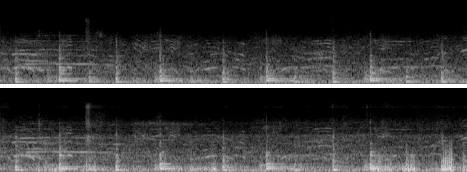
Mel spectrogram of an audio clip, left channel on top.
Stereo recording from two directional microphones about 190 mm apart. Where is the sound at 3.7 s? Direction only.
35° left (ahead or behind).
